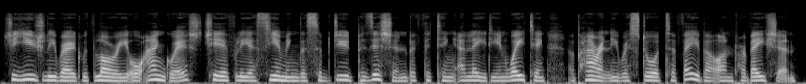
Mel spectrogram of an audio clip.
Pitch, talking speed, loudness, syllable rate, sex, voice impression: 180 Hz, 170 wpm, -18 LUFS, 6.0 syllables/s, female, feminine, adult-like, very fluent, intellectual, slightly refreshing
